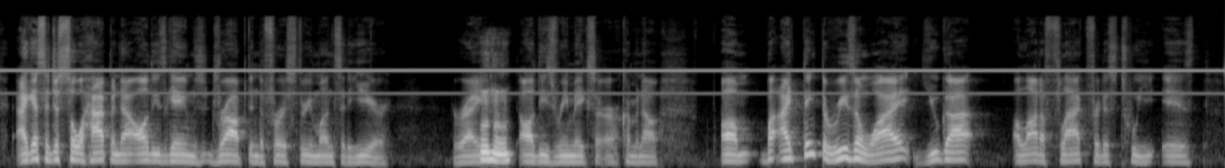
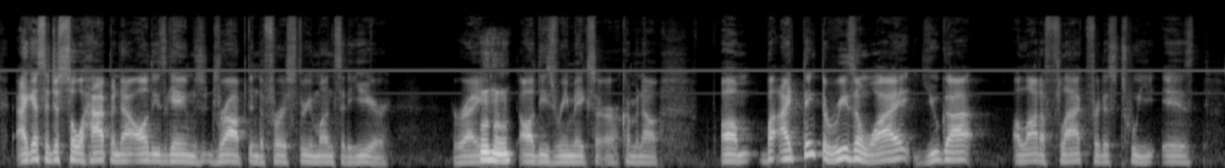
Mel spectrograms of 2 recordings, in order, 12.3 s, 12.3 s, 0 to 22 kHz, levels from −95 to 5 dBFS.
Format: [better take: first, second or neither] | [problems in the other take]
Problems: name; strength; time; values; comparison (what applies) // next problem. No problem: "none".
second | high-pitched whine; loud; throughout; 4.5 kHz, 6 dB below the speech; faint in the second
